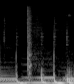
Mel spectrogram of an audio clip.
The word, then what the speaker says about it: Agerenesh: Executive Producers from Starglow Media are Jed Baker and Agerenesh A. Palmer (pronouncer: Ah-guh-ray-nush).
